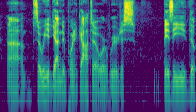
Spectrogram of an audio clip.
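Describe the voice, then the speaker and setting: Very deep, low male voice with vocal fry and ordinary pitch variation, at a fairly quick pace, in a very clean recording with a silent background. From Atlanta, Georgia. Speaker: chef. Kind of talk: casual chat. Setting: bar.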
